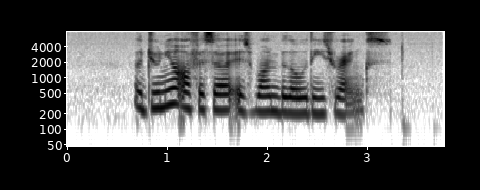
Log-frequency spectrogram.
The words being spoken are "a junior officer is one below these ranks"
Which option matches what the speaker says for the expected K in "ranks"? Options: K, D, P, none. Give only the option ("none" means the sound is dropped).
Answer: K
